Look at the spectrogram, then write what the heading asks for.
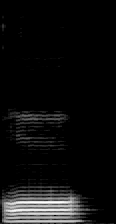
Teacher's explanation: Alif is mufakhama because the qaf before it is thick. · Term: alif mufakhama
